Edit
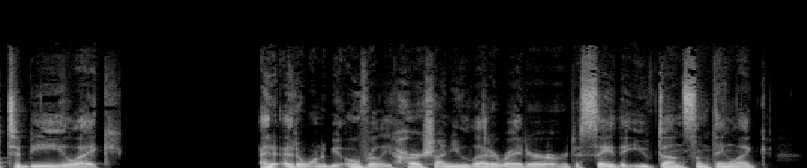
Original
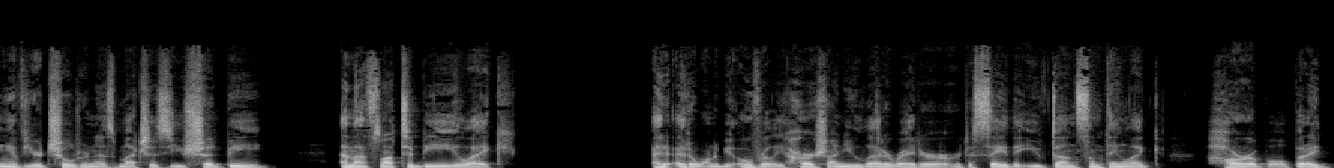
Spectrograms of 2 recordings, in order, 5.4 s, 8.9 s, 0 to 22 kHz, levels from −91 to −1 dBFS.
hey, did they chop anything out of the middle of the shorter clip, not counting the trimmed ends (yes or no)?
no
